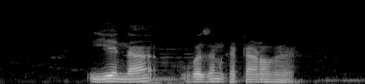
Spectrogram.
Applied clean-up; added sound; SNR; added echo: none; Organ; 17 dB; none.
